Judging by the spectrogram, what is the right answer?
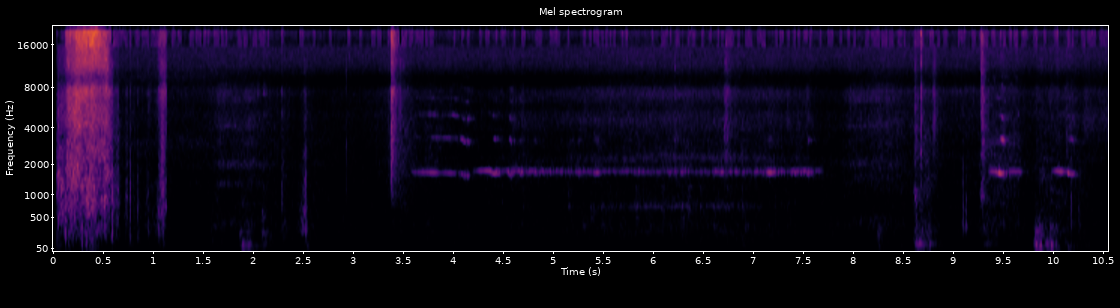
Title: Hotpoint Squeaky Noise Loaded Drum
